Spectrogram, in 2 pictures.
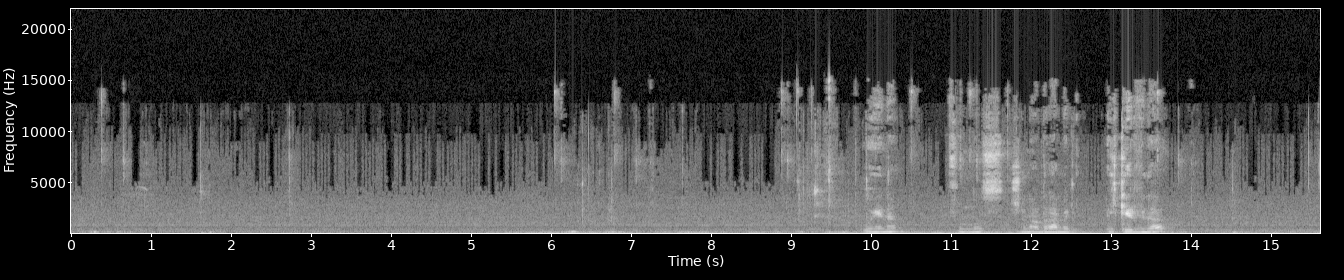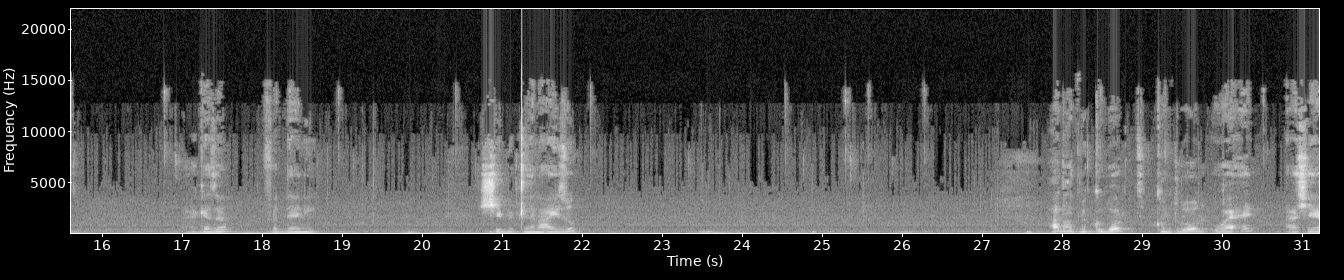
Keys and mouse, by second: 0.0 a, 1.6 g, 6.5 a, 7.7 g, 10.0 ctrl+r, 11.7 click, 13.2 a, 13.5-16.1 drag, 14.5 g, 21.0-22.9 middle drag, 23.7 middle click, 24.6 middle click, 24.9 z, 26.0 Tab, 29.4 click, 30.1 ctrl+1.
